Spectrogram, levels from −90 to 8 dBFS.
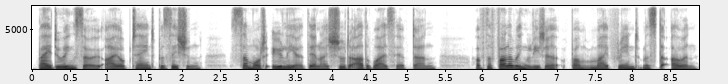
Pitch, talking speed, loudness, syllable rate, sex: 180 Hz, 155 wpm, -20 LUFS, 5.0 syllables/s, female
